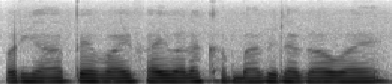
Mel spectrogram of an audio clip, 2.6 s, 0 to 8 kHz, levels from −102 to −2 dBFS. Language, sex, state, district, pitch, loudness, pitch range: Hindi, male, Uttar Pradesh, Saharanpur, 115 Hz, -14 LUFS, 110-115 Hz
